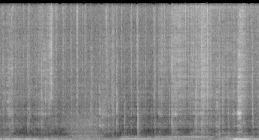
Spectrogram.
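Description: Aloo tikkis sizzling on a hot iron tawa, with a metal spatula clicking and scraping against the griddle as the browned tikkis are lifted off.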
